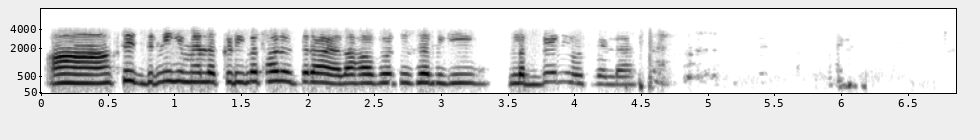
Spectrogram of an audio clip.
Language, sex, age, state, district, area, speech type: Dogri, female, 60+, Jammu and Kashmir, Reasi, rural, conversation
